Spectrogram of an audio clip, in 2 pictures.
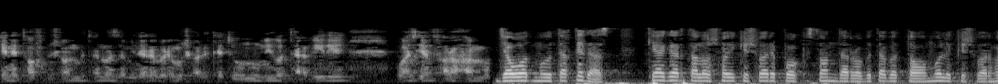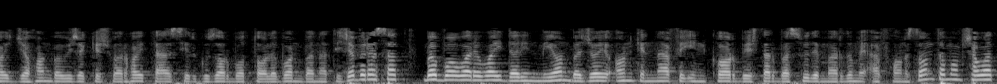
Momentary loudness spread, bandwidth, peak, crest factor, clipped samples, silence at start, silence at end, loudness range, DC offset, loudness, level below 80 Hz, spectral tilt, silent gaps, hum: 11 LU; 5.8 kHz; -2 dBFS; 20 dB; under 0.1%; 0 s; 0 s; 8 LU; under 0.1%; -23 LUFS; -36 dBFS; -5 dB/octave; none; none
